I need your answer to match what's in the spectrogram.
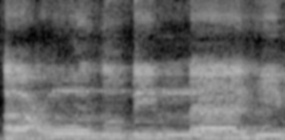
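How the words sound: The sound comes out freely through the mouth. The speaker calls it right. "Keluar dari mulut"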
